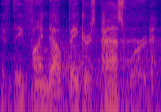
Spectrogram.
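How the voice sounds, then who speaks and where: A man acting a gruff, terse special-forces infiltrator in a video game, with a gravelly, half-whispered edge. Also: low voice, normal speed, fairly bright tone. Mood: grim questioning. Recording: reverberant game audio with music behind.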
